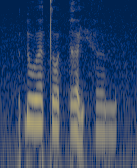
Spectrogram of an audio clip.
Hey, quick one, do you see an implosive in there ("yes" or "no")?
yes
